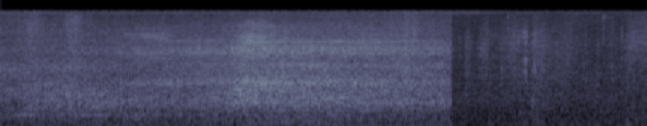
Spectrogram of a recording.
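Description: Road traffic noise: a steady rush of passing vehicles that swells as one passes about two seconds in, then stops abruptly, leaving a much quieter street background.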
